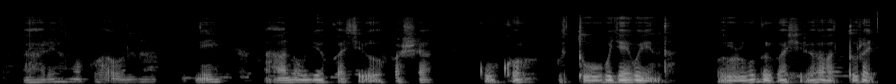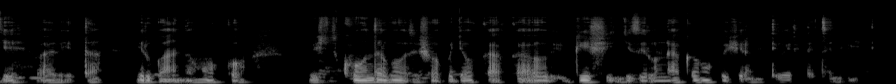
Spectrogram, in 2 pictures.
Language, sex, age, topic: Kinyarwanda, female, 18-24, government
